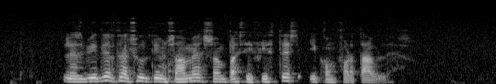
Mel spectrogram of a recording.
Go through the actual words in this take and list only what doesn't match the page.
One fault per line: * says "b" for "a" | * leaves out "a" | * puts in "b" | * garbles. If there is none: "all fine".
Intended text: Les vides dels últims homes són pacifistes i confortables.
all fine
